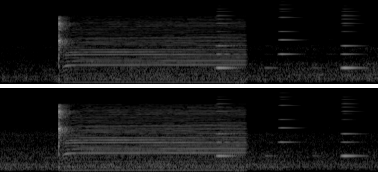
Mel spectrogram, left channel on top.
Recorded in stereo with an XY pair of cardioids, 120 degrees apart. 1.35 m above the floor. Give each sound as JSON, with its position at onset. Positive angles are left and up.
{"t": 0.6, "sound": "a buzzer", "azimuth_deg": -15}
{"t": 2.1, "sound": "a ringtone", "azimuth_deg": 15}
